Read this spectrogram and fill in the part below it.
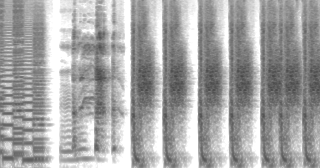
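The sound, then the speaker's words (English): Short vocal grunts give way to a rapid, evenly spaced series of loud cartoonish whacks and slaps as a character kicks cops coming for him, each landing with a sharp, heavy thud. “That's me kicking all the cops that come for me.”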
